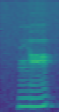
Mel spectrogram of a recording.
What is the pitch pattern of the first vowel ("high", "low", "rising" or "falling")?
rising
